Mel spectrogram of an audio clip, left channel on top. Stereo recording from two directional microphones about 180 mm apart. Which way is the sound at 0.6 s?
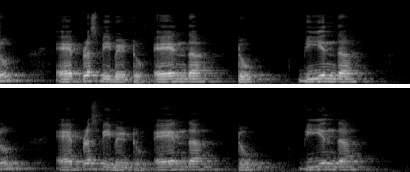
35° left (ahead or behind).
